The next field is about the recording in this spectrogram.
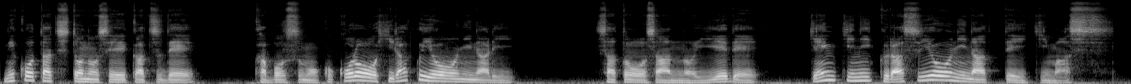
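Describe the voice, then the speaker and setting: A man's voice: mid-range voice, big pitch swings, takes it slowly, mellow. A man reads a scripted story for language learners as a teacher, enunciating carefully in short, separated phrases. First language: Japanese.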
